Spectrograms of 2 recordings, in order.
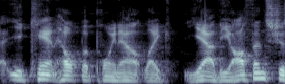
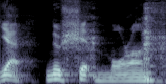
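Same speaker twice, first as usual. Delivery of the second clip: put-on superior, talking-down condescending tone; 3 semitones lower than usual. Repeating back to the other person what they just said, mock-condescending tone. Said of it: "in a condescending tone just said".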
